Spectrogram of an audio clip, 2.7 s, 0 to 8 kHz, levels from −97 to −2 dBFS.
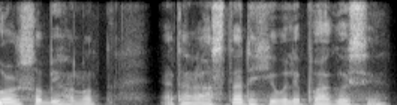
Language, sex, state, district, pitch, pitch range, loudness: Assamese, male, Assam, Kamrup Metropolitan, 110 Hz, 105-120 Hz, -18 LUFS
